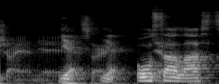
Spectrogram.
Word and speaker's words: Cheyenne: have Ryan Howard and Shane Parker. What's her name? Shane Parker? No. Wait. Shane Parker. Maybe I'm pronouncing her first name incorrectly. Cheyenne Parker. Cheyenne Parker. It's definitely Cheyenne.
